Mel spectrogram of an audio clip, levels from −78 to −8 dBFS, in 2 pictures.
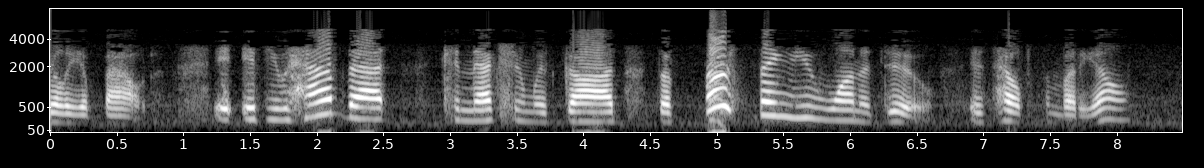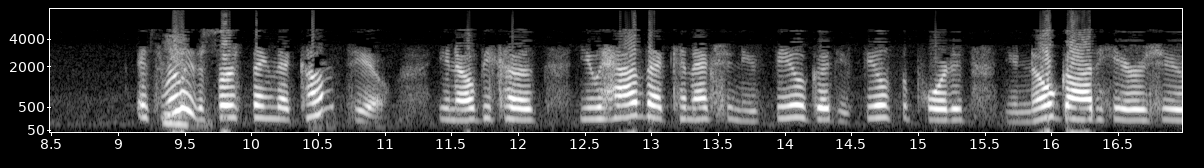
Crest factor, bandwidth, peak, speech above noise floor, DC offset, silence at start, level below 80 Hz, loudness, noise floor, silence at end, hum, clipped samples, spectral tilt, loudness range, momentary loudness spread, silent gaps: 14 dB; 8 kHz; 0 dBFS; 39 dB; under 0.1%; 0 s; -56 dBFS; -12 LUFS; -51 dBFS; 0 s; none; 0.6%; -5.5 dB/octave; 5 LU; 16 LU; none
